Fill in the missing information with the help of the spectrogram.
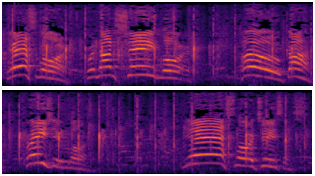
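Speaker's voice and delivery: loud, high ecstatic praise shouts; exultant worship; fervent worship praise. Real, not acted. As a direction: cry out praise to the Lord at full force.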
